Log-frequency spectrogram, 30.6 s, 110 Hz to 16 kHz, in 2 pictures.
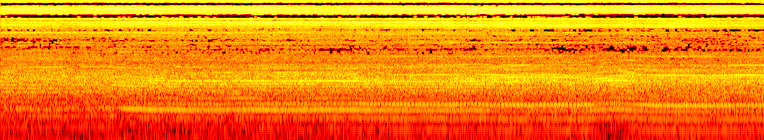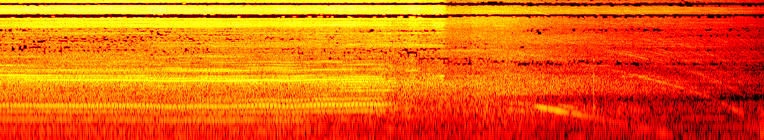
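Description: Tile saw running and cutting through a geode, the blade grinding steadily through the stone. About 24 seconds in the saw is switched off and spins down with a falling whine.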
